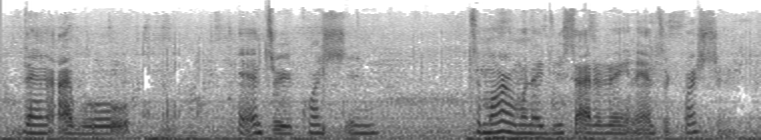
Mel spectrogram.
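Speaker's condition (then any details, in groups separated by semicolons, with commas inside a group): Cerebral palsy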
